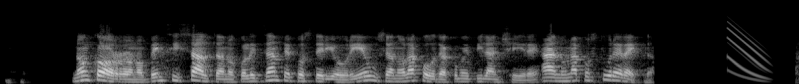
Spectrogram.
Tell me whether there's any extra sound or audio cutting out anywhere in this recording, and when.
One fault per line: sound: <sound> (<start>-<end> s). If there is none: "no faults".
sound: chirp (7.3-7.8 s)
